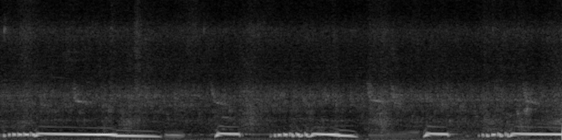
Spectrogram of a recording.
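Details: Coos of a female Island collared dove, called puter pelung, kept to lure a male: stuttering onsets run into long, slightly falling mellow notes, alternating with short clipped coos, several in quick succession.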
